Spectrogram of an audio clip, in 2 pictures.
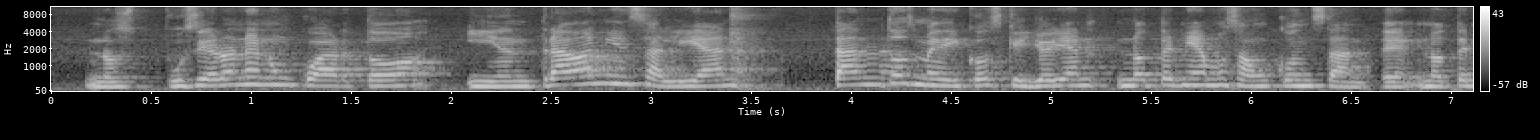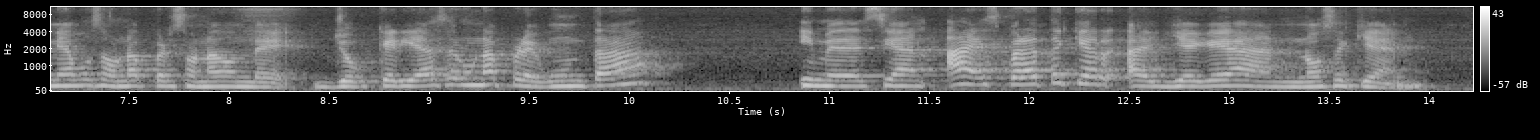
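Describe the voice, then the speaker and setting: Her loudness very even, a woman talks at a moderate pace with fairly high pitch and ordinary pitch variation. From US-Mexico border, Brownsville and Matamoros. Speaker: podcaster and patient advocate. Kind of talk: interview.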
